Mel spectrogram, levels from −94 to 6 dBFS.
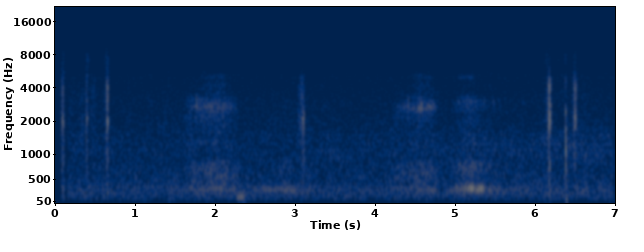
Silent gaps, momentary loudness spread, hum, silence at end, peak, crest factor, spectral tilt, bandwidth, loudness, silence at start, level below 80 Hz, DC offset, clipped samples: none; 14 LU; none; 0 s; -30 dBFS; 34 dB; -3 dB/octave; 10.5 kHz; -61 LUFS; 0.05 s; under -90 dBFS; under 0.1%; under 0.1%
